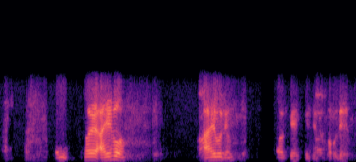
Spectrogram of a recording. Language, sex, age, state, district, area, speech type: Assamese, male, 18-30, Assam, Udalguri, rural, conversation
